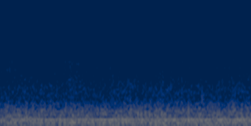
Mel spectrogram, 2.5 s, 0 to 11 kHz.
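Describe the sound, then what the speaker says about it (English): A 2019 BMW S1000 XR motorcycle cruising around 40 mph gives a low, steady engine and exhaust throb mixed with rushing wind noise, with no break in the sound. "you can hear this throb of the exhaust"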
